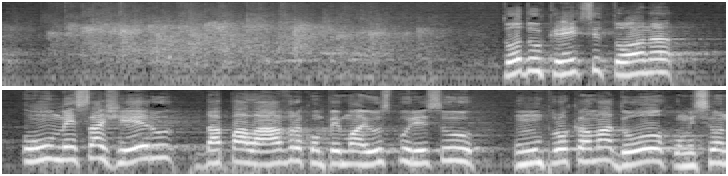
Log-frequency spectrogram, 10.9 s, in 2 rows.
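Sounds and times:
audience applause: 0.0 - 3.5
speech: 3.8 - 10.8.

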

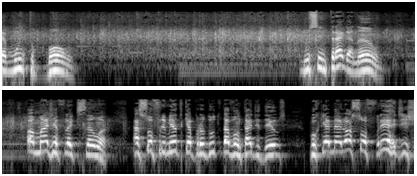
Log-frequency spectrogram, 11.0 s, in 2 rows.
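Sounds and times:
speech: 0.0 - 1.0, 4.0 - 5.2, 5.8 - 10.9
audience applauding: 0.0 - 7.2.

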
